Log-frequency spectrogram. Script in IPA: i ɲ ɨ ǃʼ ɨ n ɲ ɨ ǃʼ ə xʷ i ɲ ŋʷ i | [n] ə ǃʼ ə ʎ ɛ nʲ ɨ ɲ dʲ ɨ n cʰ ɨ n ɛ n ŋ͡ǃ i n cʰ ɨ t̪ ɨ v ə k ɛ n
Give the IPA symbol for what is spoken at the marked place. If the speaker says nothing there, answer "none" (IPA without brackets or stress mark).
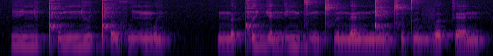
n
